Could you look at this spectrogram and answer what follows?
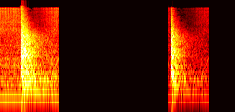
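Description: Two sharp wooden knocks, each a loud crack struck on a piece of wood to imitate a gunshot, separated by a couple of seconds of silence, each with a short ringing decay.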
